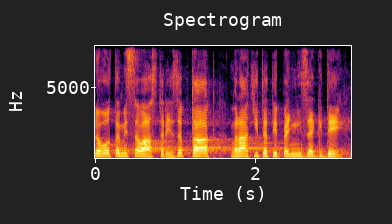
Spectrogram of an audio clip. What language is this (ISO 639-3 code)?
ces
